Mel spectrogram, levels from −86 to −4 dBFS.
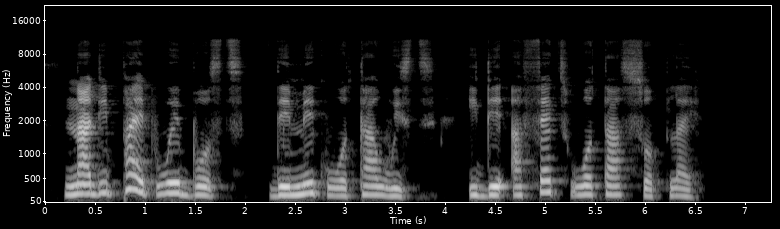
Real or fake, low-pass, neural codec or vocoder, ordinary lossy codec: real; 10.8 kHz; none; none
